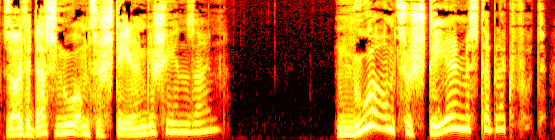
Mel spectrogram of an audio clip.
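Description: A male reader voicing an indignant, chattering old widow with a shrill, scolding voice. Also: moderate pace, no echo, clean studio sound, lightly acted.

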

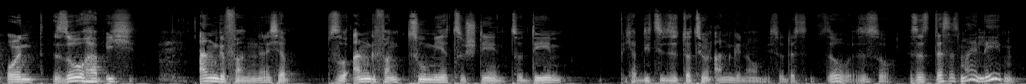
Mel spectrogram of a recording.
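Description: A man's voice: lowish voice, normal speed, husky. A man, a comedian, telling a personal story in a casual interview, laughing often and acting out the people he quotes. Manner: animated, acts out quoted people.

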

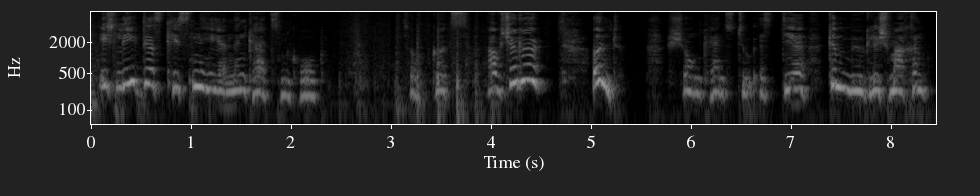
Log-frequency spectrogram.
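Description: An actress voicing a shifty neighbour who fakes an English accent in a children's audio drama, talking in an evasive, stammering, sugary way. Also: female voice, high-pitched, vocal fry, breathy edge, heavily acted. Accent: put-on English accent in German. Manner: evasive, stammering, overly sweet.

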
